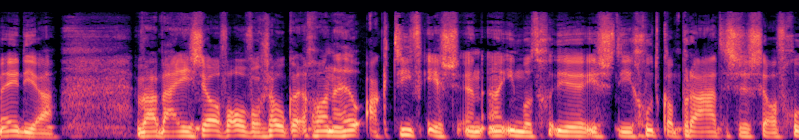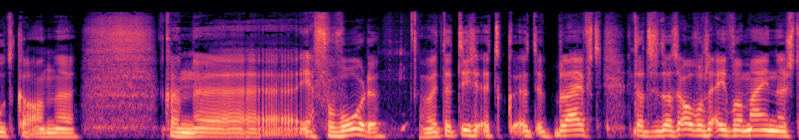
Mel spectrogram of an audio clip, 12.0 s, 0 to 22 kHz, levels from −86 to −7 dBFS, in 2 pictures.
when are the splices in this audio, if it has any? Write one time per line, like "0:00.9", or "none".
0:09.1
